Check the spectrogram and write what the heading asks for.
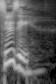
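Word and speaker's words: Sosie: Sozy? I thought it was Sozy. – It's Susie.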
